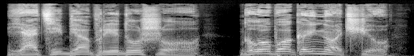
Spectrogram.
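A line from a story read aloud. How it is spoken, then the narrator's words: Hissed threat. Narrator (Russian): прошипел Кейран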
